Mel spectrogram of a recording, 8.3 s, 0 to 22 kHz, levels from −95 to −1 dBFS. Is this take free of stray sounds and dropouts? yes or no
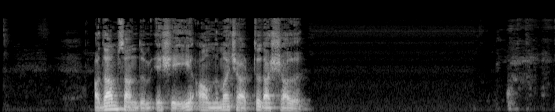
yes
